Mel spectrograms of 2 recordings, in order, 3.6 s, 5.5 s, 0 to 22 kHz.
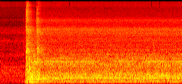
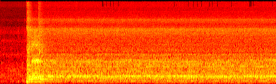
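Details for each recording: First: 10 HP phase converter idler motor after being opened up and repaired to stop its squeal; it kicks on with a thump and settles into a smooth, even hum with a faint steady tone, no squeal. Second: 10 HP rotary phase converter idler motor powering a shaper, originally very quiet: starts with a steady hum, then a high, continuous squeal settles in over the run; motor squeal.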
